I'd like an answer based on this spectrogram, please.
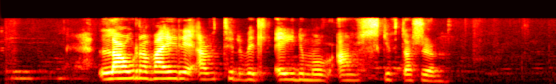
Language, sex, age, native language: Icelandic, female, 11, Icelandic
